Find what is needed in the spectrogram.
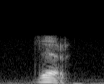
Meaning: alternative form of ձեռք (jeṙkʻ)
- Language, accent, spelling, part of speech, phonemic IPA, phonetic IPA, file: Armenian, Eastern Armenian, ձեռ, noun, /d͡zer/, [d͡zer], Hy-ձեռ.ogg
